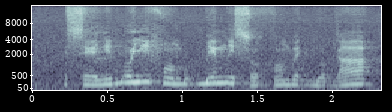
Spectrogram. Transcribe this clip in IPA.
se˨li˨˦ bo˦ji˦ fɔ̃˧bo˧ ɡ͡be˦mi˦˨ so˨hɔ̃˨˦ bɛ˧ ɡ͡bo˨ɡa˨˦

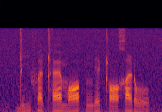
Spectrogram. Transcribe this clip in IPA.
ɖi fæʈʰæmɒ | ŋe ʈʰɒχæ ɽo

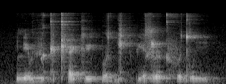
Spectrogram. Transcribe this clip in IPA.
lʲæwvʲoʈi ʈʰækʲɵlʲk͡poz ɡʲekpʲæzɭœʈfɵ dwi

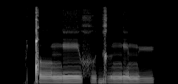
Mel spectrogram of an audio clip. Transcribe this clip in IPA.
ǃoːŋeː xʷiɡɯːŋe my

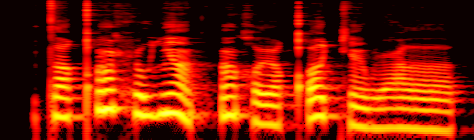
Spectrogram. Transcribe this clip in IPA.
tɐ˧ qʼũ˦ħu˧ʎã˦˨ t͡sʼɐ̃˦χøː˨qʼo˦cɛ̃˨w ʕɐː˨

